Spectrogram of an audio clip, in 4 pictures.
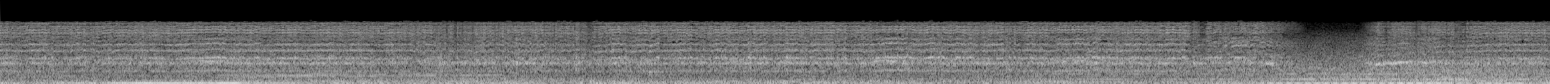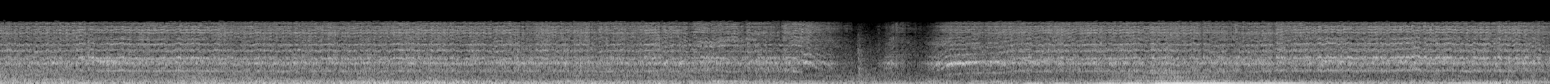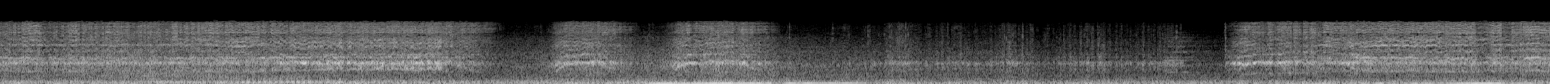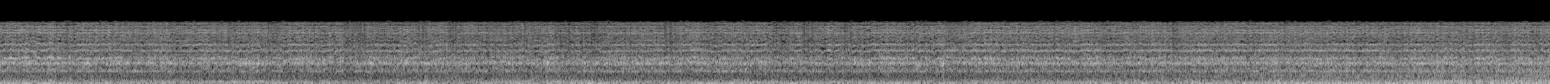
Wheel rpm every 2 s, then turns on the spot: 160, 160, 160, 160, 160, 160, 90, 150, 160, 160, 160, 120, 80, 160, 160, 160, 160, 120, 50, 30, 10, 40, 150, 160, 160, 160, 160, 160, 160, 160, 160.
38-42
